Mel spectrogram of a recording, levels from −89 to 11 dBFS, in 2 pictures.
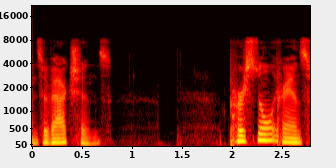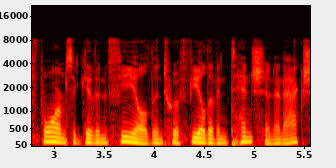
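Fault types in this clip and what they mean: Skip ahead: At 2.45 s the speech jumps forward with no silence at the join, and roughly seven tenths of a second is simply gone. Unlike a dropout or gap, nothing is muted or filled in; the two sides butt directly together, so the flow breaks but the timing never pauses.
Jitter buffer speed-up: From 2.99 to 3.42 s and again from 4.19 to 5.37 s, the speech runs fast, at 110% and then 112%, as short pitch-period slices are cut out repeatedly, about 50 ms and 150 ms in total. Pitch stays the same, so it sounds hurried rather than chipmunk-like.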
